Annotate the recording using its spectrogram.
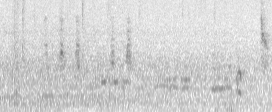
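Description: Birds calling: many short, sharp chirps and a few brief held notes over a steady background hiss.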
